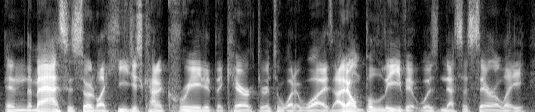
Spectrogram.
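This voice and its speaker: A man's voice: fairly low pitch, fairly even intonation, fast, pushed and bright. A man chatting casually as a podcast co-host, informal and emphatic, free with swearing. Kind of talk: casual chat.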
